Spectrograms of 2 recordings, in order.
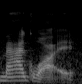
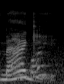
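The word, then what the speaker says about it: Magui: My English brain is like, no, that's like Magwai. Because there's a U. That's how you say it, no? No, it's Maggie.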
